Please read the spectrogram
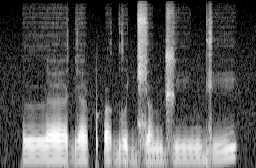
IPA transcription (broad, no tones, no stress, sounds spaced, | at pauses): lː æː ɡ æ pʼ ʌ ɡ ʊ d͡ʑ ʌ n d͡ʒ iː ŋ ɡ i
